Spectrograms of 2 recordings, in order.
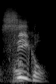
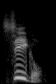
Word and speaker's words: Sigel: It is Maris Sigel. Seagull. Seagull. Maris like the bird.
